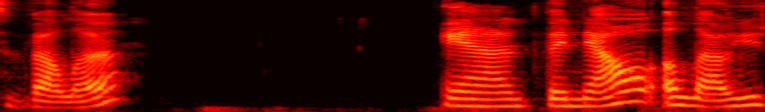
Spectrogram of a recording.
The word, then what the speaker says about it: Vela: the bulk editor that up until now I've pronounced wrong it's not Vela its Vela and they now allow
